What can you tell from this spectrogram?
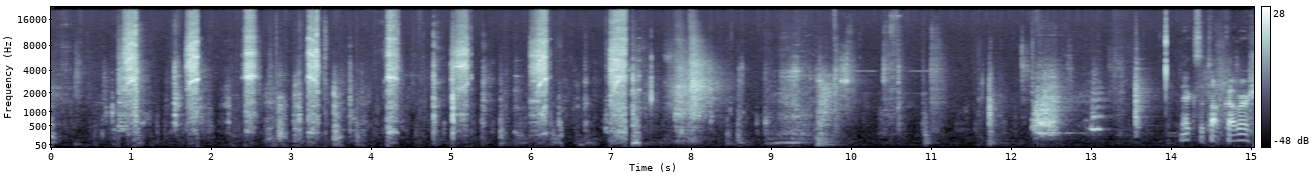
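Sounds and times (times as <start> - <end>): drill removing screws: 0.8 - 7.4.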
